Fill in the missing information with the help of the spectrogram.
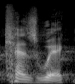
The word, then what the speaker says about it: Keswick: There was a Keswick, it looks like Keswick, but it's pronounced Keswick.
